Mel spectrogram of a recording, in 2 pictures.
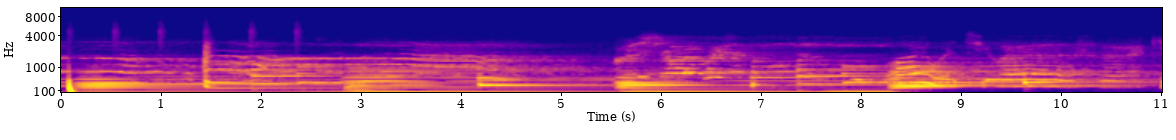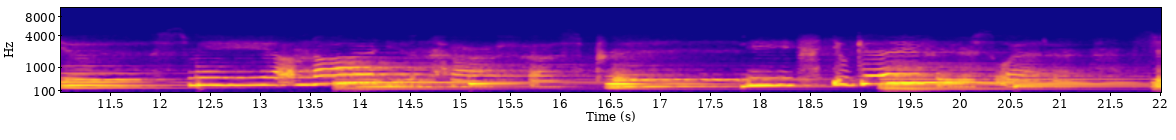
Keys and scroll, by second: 6.4 Return, 6.7 1, 8.5 Return, 8.7 2, 10.3 Return, 10.5 3, 10.8 Return, 12.5 4, 13.0 Return.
